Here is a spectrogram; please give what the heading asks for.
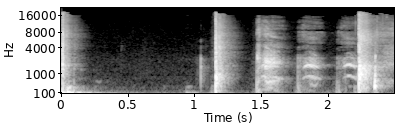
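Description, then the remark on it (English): A few sharp, loud hand claps spaced irregularly, each a crisp smack, with brief murmured vocal sounds in between. “Just for full disclosure, that's clapping. That is clapping.”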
